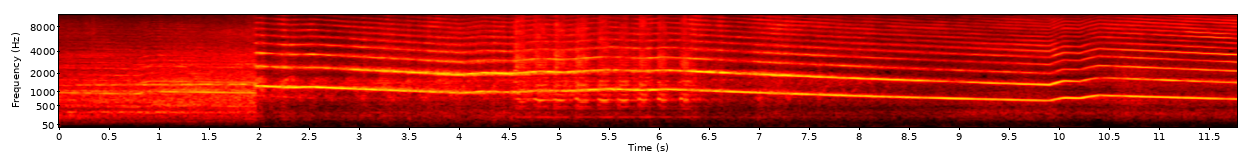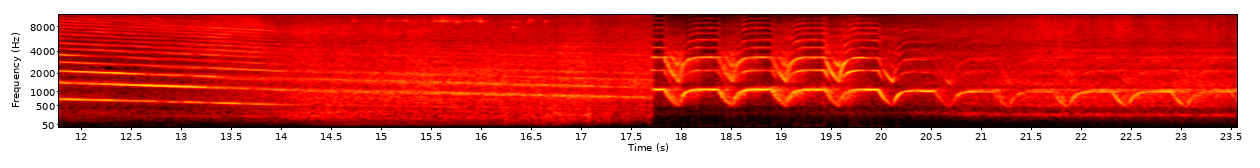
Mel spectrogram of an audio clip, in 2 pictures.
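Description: Fire truck sirens going by. First, a long siren tone falls slowly in pitch, is pushed back up briefly about halfway, and keeps falling. After a sudden change late on, a siren sweeps quickly and repeatedly in a fast yelp.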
